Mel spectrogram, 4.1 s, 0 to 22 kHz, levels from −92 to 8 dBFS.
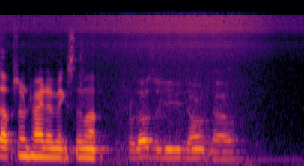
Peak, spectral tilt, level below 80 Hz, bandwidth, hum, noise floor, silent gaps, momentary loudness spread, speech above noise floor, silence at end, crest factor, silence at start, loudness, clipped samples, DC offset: -8 dBFS; -6.5 dB/octave; -66 dBFS; 16.5 kHz; none; -55 dBFS; none; 18 LU; 30 dB; 0.55 s; 18 dB; 0 s; -25 LUFS; under 0.1%; under 0.1%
